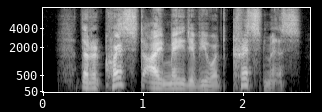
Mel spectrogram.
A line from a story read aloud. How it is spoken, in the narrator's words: said Scrimgeour, his voice cold now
